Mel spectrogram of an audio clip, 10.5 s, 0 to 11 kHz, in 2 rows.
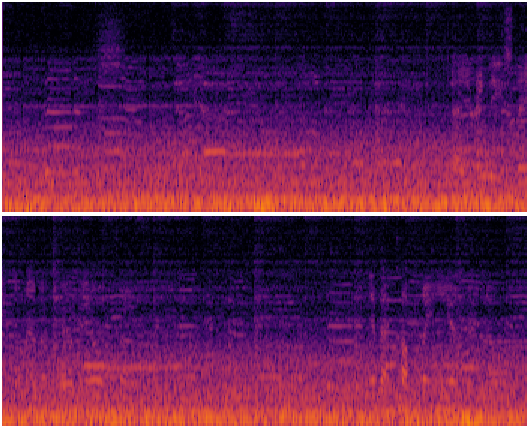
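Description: Steady low road and engine rumble inside a car cruising at about 55 mph.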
